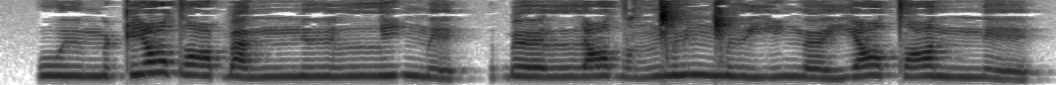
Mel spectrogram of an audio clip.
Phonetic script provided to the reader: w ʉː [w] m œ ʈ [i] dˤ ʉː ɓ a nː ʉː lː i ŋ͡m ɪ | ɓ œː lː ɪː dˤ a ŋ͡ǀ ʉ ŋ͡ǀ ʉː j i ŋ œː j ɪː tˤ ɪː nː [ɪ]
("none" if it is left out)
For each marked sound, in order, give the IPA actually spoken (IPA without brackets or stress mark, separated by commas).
none, iː, ɪː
